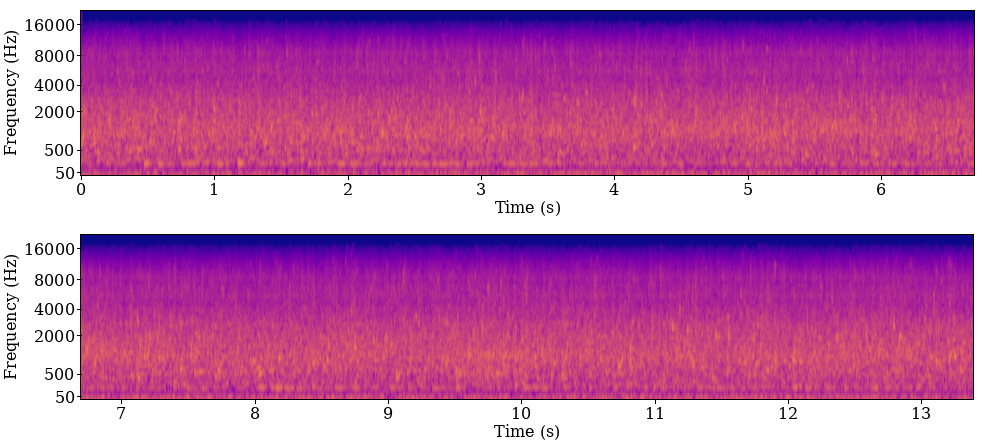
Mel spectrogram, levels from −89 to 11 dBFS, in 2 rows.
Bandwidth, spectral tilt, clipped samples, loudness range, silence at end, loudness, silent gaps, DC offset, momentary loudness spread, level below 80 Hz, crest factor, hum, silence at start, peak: 18.5 kHz; -1.5 dB/octave; under 0.1%; 0 LU; 0 s; -26 LUFS; none; under 0.1%; 1 LU; -44 dBFS; 16 dB; none; 0 s; -10 dBFS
